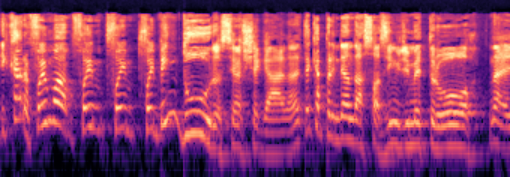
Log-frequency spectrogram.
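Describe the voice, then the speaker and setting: The speech moves at a fairly quick pace with hardly any pauses and very wide pitch swings. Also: man, high pitch for a man. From Minas Gerais, Brazil (zona da mata), moved to São Paulo at 10. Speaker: business executive. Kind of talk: podcast interview.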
